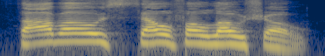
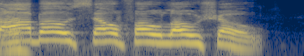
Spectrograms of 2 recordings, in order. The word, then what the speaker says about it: Thabo Sefolosha: Thabo Sefolosha. – I mean, it's getting better as you pronounce it better. – Thabo Sefolosha.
